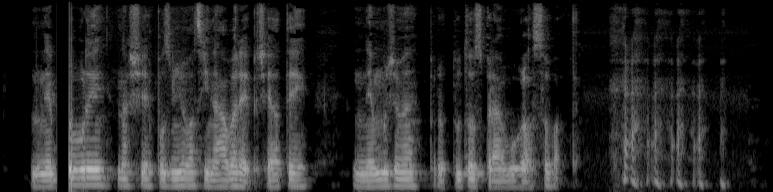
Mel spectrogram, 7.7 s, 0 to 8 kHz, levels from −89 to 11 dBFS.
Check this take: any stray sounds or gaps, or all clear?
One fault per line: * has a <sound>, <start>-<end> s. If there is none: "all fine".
* has a dropout, 0.6-0.7 s
* has a laugh, 6.1-7.3 s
